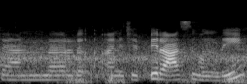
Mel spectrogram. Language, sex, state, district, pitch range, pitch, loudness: Telugu, female, Andhra Pradesh, Visakhapatnam, 210-220 Hz, 210 Hz, -20 LUFS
